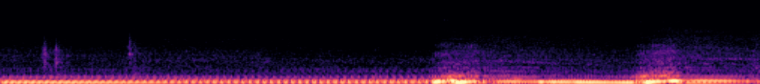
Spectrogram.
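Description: Lumpy, pulsing idle with uneven beats that stumble between revs, the rhythm dropping out now and then; the rotary is misfiring.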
